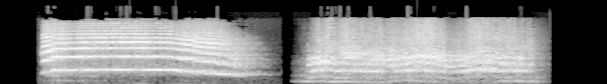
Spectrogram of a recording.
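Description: Elephant trumpeting, two loud calls: a long, steady pitched call that drops in pitch as it ends, then, about three seconds in, a rougher, noisier call over a low rumble.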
